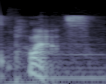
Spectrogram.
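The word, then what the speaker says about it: plaits: Pupils might be tempted to say plates, but the correct pronunciation of this word is Platz.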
